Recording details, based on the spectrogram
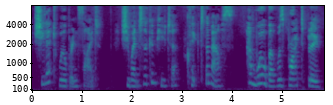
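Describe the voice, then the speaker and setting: A woman reading a children's story aloud like a primary school teacher, with expressive, dramatised narration. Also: medium pitch, normal speed, creaky.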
